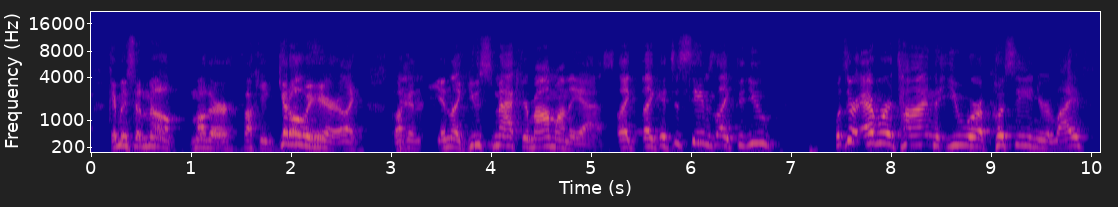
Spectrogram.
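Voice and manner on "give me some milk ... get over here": put-on tough-guy baby voice. Picturing a newborn coming out of the womb: imitating baby Don Frye. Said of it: "a baby Don Fry coming out of the womb".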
